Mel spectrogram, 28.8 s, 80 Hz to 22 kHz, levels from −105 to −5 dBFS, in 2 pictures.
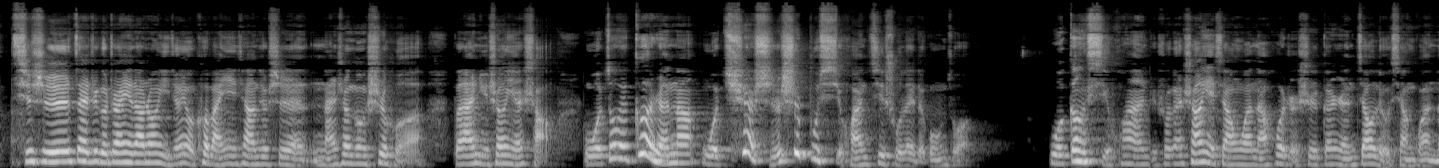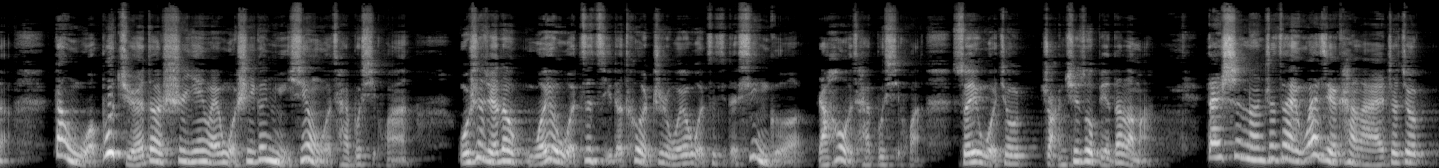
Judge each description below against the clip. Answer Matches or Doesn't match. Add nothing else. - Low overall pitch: Doesn't match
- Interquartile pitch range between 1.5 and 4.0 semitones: Doesn't match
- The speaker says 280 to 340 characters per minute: Matches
